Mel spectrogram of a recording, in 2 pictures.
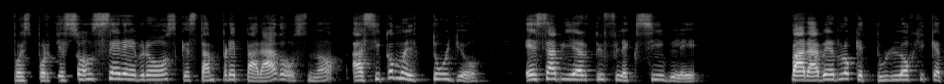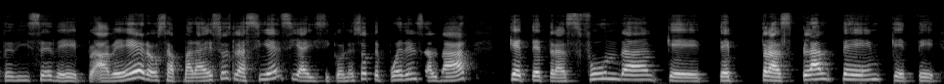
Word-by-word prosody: Pues 180 0 -1
porque 180 +1 -4
son 220 +5 -1
cerebros 235 -3 +1
que 195 -3 -8
están 195 +3 -4
preparados, 225 0 -1
¿no?, 170 +2 -9
así 195 +6 0
como 290 -2 0
el 215 -1 -2
tuyo 210 -10 -4 0.4
es 230 +2 +3
abierto 230 -3 +2
y 235 - -5
flexible 180 -7 -5 0.9
para 205 -2 +9
ver 230 +1 +2
lo 255 0 0
que 215 - -1
tu 200 -2 -9
lógica 215 0 -3
te 185 0 -8
dice 190 +2 -6
de 160 -1 -2
p 160 - -7
a 155 - +2
ver, 270 - +6
o 190 - +2
sea, 185 -2 -4
para 165 +2 -1
eso 205 +8 -4
es 280 -3 -7
la 200 - +1
ciencia, 230 - -2
y 165 - -9
sí 165 0 -13
con 155 +1 -7
eso 255 +9 -3
te 215 - -5
pueden 215 +6 -2
salvar, 180 -4 +1 0.3
que 230 -3 +5
te 195 -4 +1
trasfundan, 220 - 0
que 160 -3 +1
te 180 -1 +1 0.2
trasplanten, 225 +5 +3
que 165 -4 -2
te 160 -1 -7
210 Hz, 160 wpm, -22 LUFS, 175-230 Hz, 0.9 s, para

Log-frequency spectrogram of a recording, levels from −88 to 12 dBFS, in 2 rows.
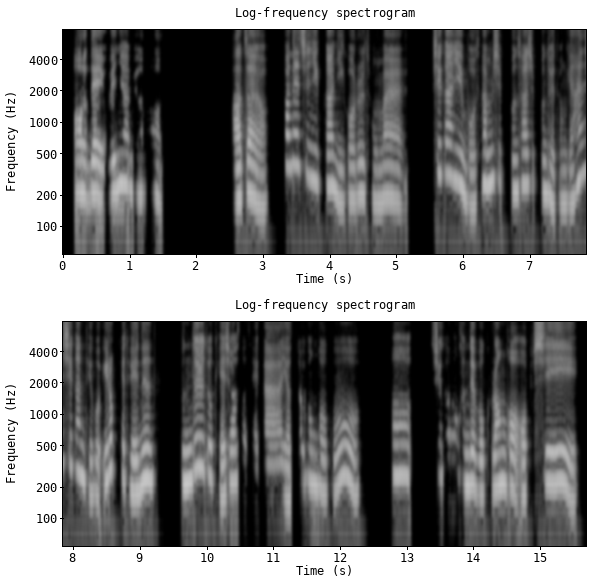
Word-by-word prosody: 어 210 -1 +5
네 205 -3 +6
왜냐하면 230 +2 +3 1.5
맞아요. 180 -3 +3 0.2
편해지니까 305 -11 0
이거를 185 +2 -3
정말 180 0 -3 0.4
시간이 315 -5 +1
뭐 160 -6 -2
30 255 - -1
분 215 0 -1
40 250 +1 -3
분 215 - -3
되던 170 -3 -3
게 170 - -7
1 275 - -1
시간 290 -6 0
되고 175 -6 -4
이렇게 270 +2 +1
되는 220 +4 +4 0.4
분들도 250 +4 +3
계셔서 220 +4 0 0.2
제가 165 +1 -5
여쭤본 215 +7 -3
거고 190 +2 -1 0.5
어 255 -1 +1 0.3
지금은 265 +5 -9
근데 215 0 +3
뭐 180 -3 -2
그런 200 +4 +2
거 205 -1 +1
없이 205 +1 +2
215 Hz, 235 characters per minute, -23 LUFS, 180-255 Hz, 1.5 s, 네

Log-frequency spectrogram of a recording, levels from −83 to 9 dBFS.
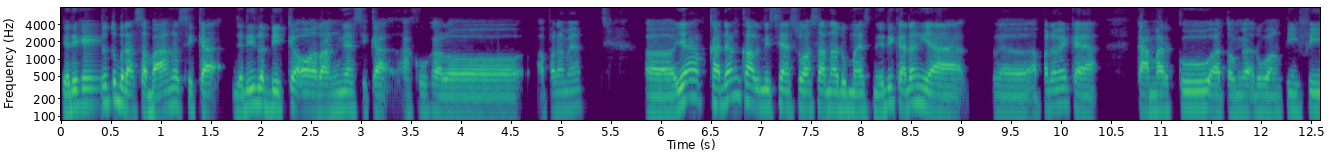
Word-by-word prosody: Jadi 125 +3 +2
kayak 155 +1 +2
gitu 170 +3 0
tuh 195 - -1
berasa 125 -1 +3
banget 155 +5 +3
sih, 135 - -6
Kak, 365 0 +3
jadi 155 +3 -1
lebih 140 -3 +1
ke - - 0
orangnya 125 +1 +2
sih, - - -12
Kak, - - +1
aku 125 - -8
kalau, 110 -2 -1 0.2
apa - - -8
namanya, 135 +2 -6 0.6
eee, 110 0 +3
ya 210 +1 +4
kadang 165 +8 +2
kalau 170 -7 +2
misalnya 145 -1 0
suasana 135 -1 +1
rumahnya 125 -1 -2
sendiri 125 +7 -2
kadang 165 0 +1
ya, 115 -5 +2 0.3
eee, 110 -1 -4
apa - - -10
namanya, 155 +1 -2
kayak 115 -1 +2 0.4
kamarku 125 +3 0
atau 120 -1 0
enggak 120 0 -2
ruang 115 -1 -3
TV 120 0 -10
125 Hz, 175 wpm, -23 LUFS, 115-145 Hz, 0.6 s, ya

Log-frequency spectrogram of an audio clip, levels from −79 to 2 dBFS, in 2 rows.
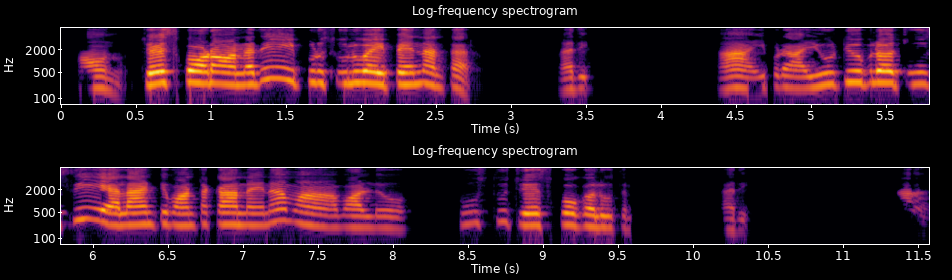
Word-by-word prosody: అవును. 185 -4 -8 0.2
చేసుకోవడం 260 +1 +7
అన్నది 245 +7 0
ఇప్పుడు 275 -2 -7
సులువయిపోయిందంటారు. 250 -3 +1 0.6
అది. 375 - -11 1.0
ఆ! - - +3 0.2
ఇప్పుడు 205 +1 -12
ఆ - - -4
యూట్యూబ్‌లో 270 +3 +1
చూసి 250 +6 -10 0.2
ఎలాంటి 240 +2 +1
వంటకానైనా 245 +2 -1
మా 245 - +1 0.2
వాళ్ళు 195 -1 -7 0.5
చూస్తూ 260 +3 -22
చేసుకోగలుగుతున్ 220 -4 -5 0.6
అది. - - -21 1.1
ఆ! - - -12
245 Hz, 100 wpm, -17 LUFS, 230-260 Hz, 1.1 s, చేసుకోవడం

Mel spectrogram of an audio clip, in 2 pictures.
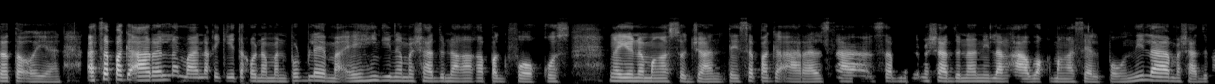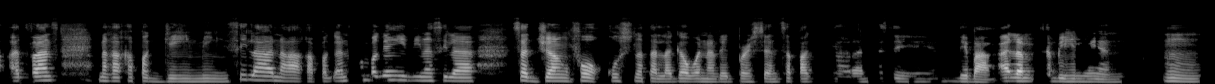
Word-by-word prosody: Totoo 155 -3 +3
yan 125 -1 -7 0.3
at 190 - +5
sa - - +12
pag-aaral 205 -3 +7
naman 170 -6 +2
nakikita 165 0 -3
ko 160 - +1
naman 145 -1 -3
problema, 175 -3 -1
eh, 155 +2 -2
hindi 185 0 -5
na 175 - -4
masyadong 155 -2 -2
nakakapag-focus 145 -1 -1 0.4
ngayon 160 -1 +6
ang 150 - +3
mga 145 0 +2
estudyante 130 -2 -2
sa 175 +4 -3
pag-aaral. 130 -4 0
Sa 145 +1 +1 0.2
sa 150 - -2 0.3
masyado 150 -1 +2
na 150 0 +1
nilang 145 -2 +1
hawak 135 0 +4
mga 135 -1 -4
cellphone 130 +1 -6
nila, 185 -4 +6
masyado 135 -3 -4
ng 130 - -18
advanced. 185 +3 +4 0.4
Nakakapag-gaming 140 -4 -5
sila 200 0 0
nakakapag 150 0 -2
ano - - -15
kumbaga 205 0 -3
hindi 195 -3 -6
na 175 - -2
sila 160 -3 0 0.4
sadyang 160 -3 +3
focus 160 -1 -2
na 150 - -3
talaga 135 -1 -1
100% 130 -1 -4
sa - - -6
pag-aaral 130 -1 -6
kasi 140 -3 -13 0.3
'di 145 -1 -7
ba, 115 -2 +5
alam 155 0 +6 0.2
sabihin 140 -2 -4
mo 130 - -9
'yan, 120 -1 -6 0.5
mm. 135 -4 -6
150 Hz, 140 wpm, -25 LUFS, 135-165 Hz, 0.5 s, sa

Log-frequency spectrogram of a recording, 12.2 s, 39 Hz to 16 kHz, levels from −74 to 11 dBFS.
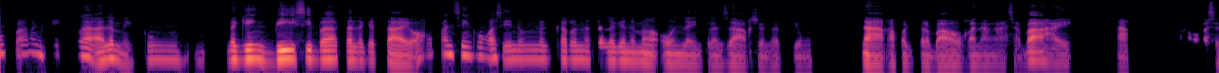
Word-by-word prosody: parang 200 -1 -7
'di 190 - -20
ko 175 - -25
nga 160 -8 +3
alam, 125 +4 +3
eh, 90 - -18
kung 125 0 -8 0.5
naging 125 -1 +4
busy 130 +1 +8
ba 125 +1 +4
talaga 115 -1 -2
tayo. 95 -2 +2
Ako, 90 - -13
pansin 185 -2 -1
ko 165 -2 -8
kasi 135 -3 -2
nung 130 0 -5
nagkaroon 125 0 -4
na - - -12
talaga 115 0 -3
ng 110 -1 -3
mga 105 -2 -2
online 95 -2 -5
transaction 85 -1 -8
at - - -15
yung 80 0 -15 0.5
nakakapagtrabaho 90 -1 0
ka 90 - -4
na 90 0 -10
nga 85 -1 -13
sa - - -16
bahay. 110 -5 +2 0.5
Nakahawak - - -13
ka - - -11
115 Hz, 165 wpm, -25 LUFS, 90-130 Hz, 0.5 s, busy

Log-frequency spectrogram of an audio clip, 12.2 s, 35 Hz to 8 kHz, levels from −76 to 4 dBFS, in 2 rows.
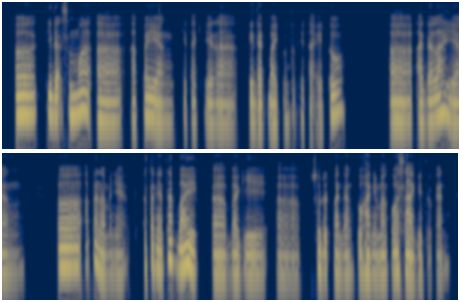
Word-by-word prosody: eee, 125 +1 +6
tidak 120 -2 +3
semua, 135 +3 +2
eee, 100 -1 +2
apa 100 +3 -5
yang 100 -3 0
kita 95 -1 -7
kira 95 -1 -3 0.2
tidak 95 -1 +1
baik 95 0 -1
untuk 100 -1 -14
kita - - -7
itu, 130 +4 -1 0.6
eee, 100 0 +2
adalah 105 +7 +2
yang, 95 -1 -2 0.5
eee, 120 0 +5
apa - - -3
namanya, 95 +3 -4 0.2
e - - -3
ternyata 120 +4 +2
baik, 120 -5 +4 0.2
eee, 95 0 +2
bagi, 95 0 -1
eee, 90 0 -8 0.2
sudut - - 0
pandang 90 -1 -1
Tuhan 95 -1 +1
Yang 90 - -4
Maha 90 - 0
Kuasa 100 0 +3
gitu - - -6
kan. 90 +5 -7
100 Hz, 165 wpm, -25 LUFS, 95-120 Hz, 0.6 s, eee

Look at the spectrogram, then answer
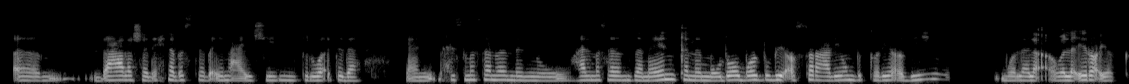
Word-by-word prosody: آمم 180 +3 -3 0.3
ده - - -1
علشان 200 -2 +2
إحنا 205 - -2
بس 200 +1 -5
بقينا 100 - -1
عايشين 185 - -3
في - - -7
الوقت 185 +1 0
ده؟ 175 -2 -1 0.5
يعني 85 +1 -1
باحس 205 +1 -9
مثلًا 210 0 0
إنه 180 - -2
هل 195 +1 +1
مثلًا 200 -1 -1
زمان 195 +5 +3
كان 210 -3 -1
الموضوع 185 +2 +3
برضو 205 +1 +2
بيأثّر 205 +1 +3
عليهم 195 +2 +1
بالطريقة 200 0 0
دي، 220 +7 -3 0.6
والَّا 190 0 0
لأ، 185 - +1
والَّا 185 0 +4
إيه - - +5
رأيك؟ 90 - +3
195 Hz, 155 wpm, -27 LUFS, 185-205 Hz, 0.6 s, إيه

